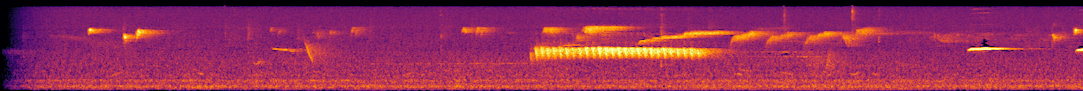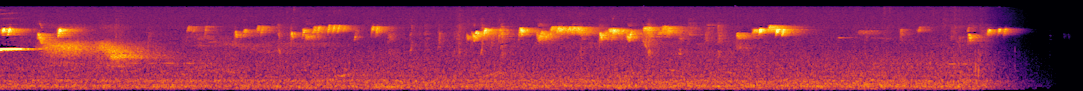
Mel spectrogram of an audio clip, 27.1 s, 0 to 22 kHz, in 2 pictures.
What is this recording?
Daintree Rainforrest Birds 4
Some binaural recordings of the birds in the Daintree rain-forrest area of Queensland Australia.
tropical, birds, daintree, field-recording, binaural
